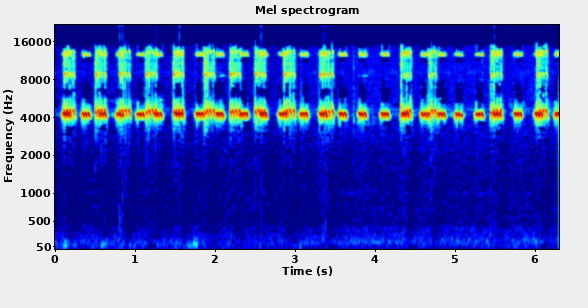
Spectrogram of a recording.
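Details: Sharp, high cricket chirps follow each other rapidly and regularly, about four each second, intended for scaring rats away; faint low thumps beneath, otherwise clean.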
